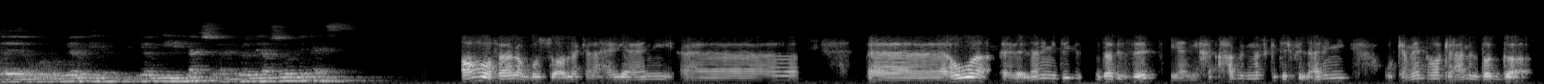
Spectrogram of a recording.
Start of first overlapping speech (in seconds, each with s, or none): none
